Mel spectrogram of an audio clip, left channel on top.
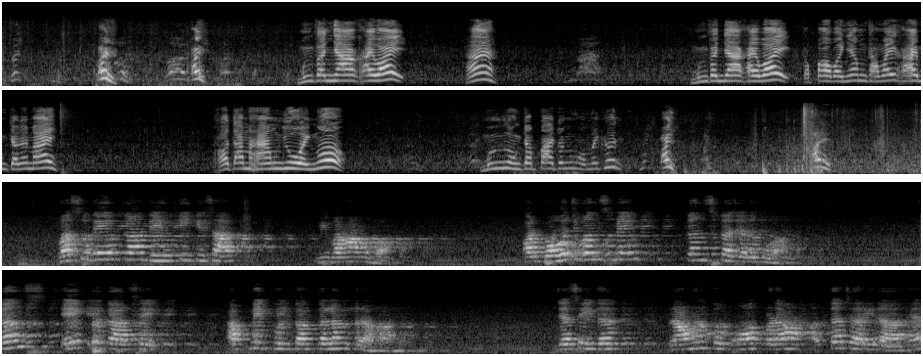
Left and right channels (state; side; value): different; both; correlation 0.00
